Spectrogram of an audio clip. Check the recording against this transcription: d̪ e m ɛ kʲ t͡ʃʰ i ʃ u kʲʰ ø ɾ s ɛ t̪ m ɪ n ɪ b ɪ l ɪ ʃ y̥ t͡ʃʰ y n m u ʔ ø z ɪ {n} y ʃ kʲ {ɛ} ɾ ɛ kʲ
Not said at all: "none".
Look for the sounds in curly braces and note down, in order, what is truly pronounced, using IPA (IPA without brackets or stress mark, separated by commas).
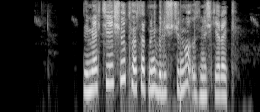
n, e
